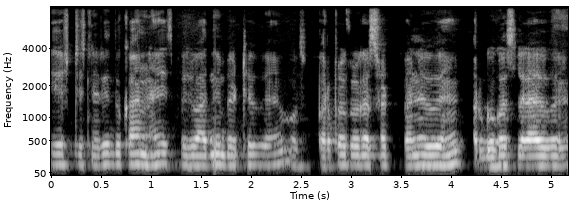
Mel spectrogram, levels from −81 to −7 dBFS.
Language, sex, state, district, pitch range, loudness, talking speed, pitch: Hindi, male, Bihar, Gopalganj, 130-145 Hz, -23 LUFS, 255 wpm, 135 Hz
